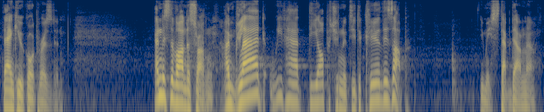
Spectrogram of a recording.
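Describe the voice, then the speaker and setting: A man acting a prosecutor in a 1940s court, questioning in a measured, formal way. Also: mid-range voice, huge pitch swings, a bit bright, slight background noise. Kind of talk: radio drama acting.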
